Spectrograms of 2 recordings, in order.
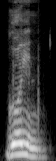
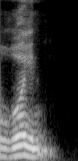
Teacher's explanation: Pada huruf ghain suka terbaca goin pakai G, goin. Harusnya ghain.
